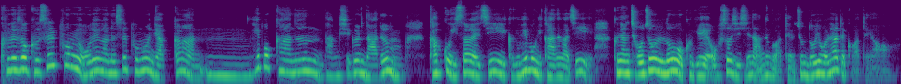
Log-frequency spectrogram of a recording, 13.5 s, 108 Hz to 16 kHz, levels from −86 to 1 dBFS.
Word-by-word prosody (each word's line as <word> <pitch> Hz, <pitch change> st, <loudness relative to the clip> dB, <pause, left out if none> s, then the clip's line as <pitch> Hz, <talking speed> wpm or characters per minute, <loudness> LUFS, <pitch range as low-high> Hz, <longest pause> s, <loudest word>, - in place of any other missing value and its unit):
그래서 255 Hz, +1 st, +5 dB
그 225 Hz, 0 st, -2 dB
슬픔이 320 Hz, +2 st, 0 dB
오래가는 215 Hz, +1 st, +1 dB
슬픔은 245 Hz, 0 st, -2 dB
약간 175 Hz, +4 st, -5 dB
음 180 Hz, -2 st, -8 dB
회복하는 235 Hz, -, -2 dB
방식은 180 Hz, +4 st, -4 dB
나름 175 Hz, +2 st, -1 dB, 0.4 s
갖고 210 Hz, +1 st, +1 dB
있어야지 190 Hz, +1 st, +1 dB
그게 180 Hz, +6 st, -3 dB
회복이 245 Hz, -6 st, +3 dB
가능하지 175 Hz, +6 st, -3 dB, 0.3 s
그냥 215 Hz, -1 st, +3 dB
저절로 210 Hz, 0 st, +5 dB
그게 180 Hz, -2 st, -1 dB
없어지지는 180 Hz, -1 st, -1 dB
않는 185 Hz, +1 st, -5 dB
것 -, -, -5 dB
같아요. -, -, -11 dB
좀 190 Hz, -1 st, -4 dB
노력을 190 Hz, +2 st, +2 dB
해야 260 Hz, +3 st, +4 dB
될 -, -, -3 dB
것 -, -, -14 dB
같아요. -, -, -16 dB
210 Hz, 310 characters per minute, -25 LUFS, 180-235 Hz, 0.4 s, 그래서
